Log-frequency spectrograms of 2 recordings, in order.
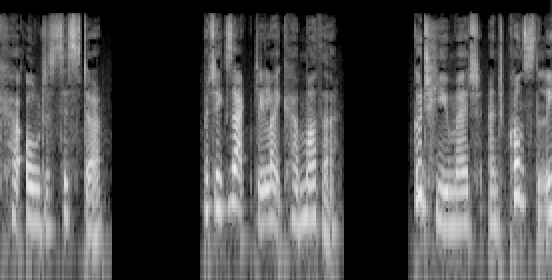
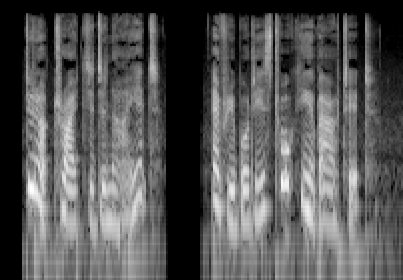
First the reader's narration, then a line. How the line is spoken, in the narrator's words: said Mrs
